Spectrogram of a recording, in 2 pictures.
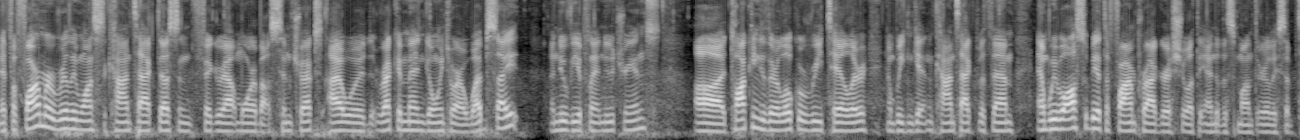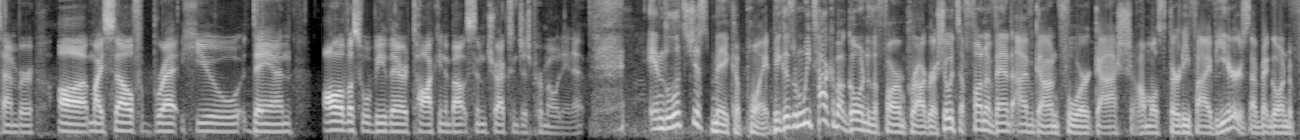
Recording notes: Today, AOA was on location in Cedar Falls, Iowa for the 3rd event on the Future of Fertilizer tour from Anuvia Plant Nutrients!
